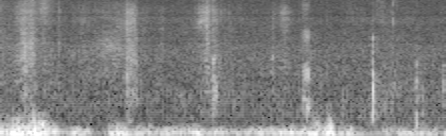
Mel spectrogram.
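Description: Wind rumbling on the microphone in uneven gusts, strongest just after the start, with a few faint clicks scattered through.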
